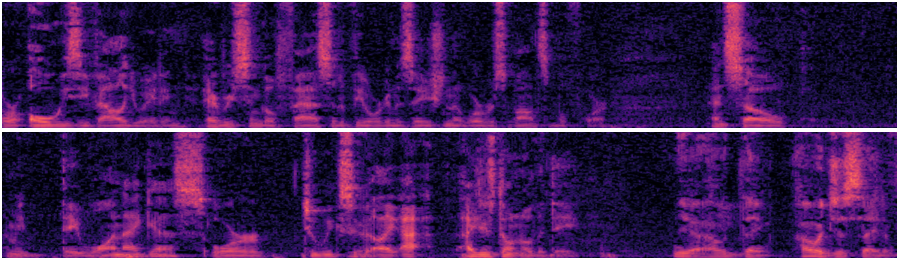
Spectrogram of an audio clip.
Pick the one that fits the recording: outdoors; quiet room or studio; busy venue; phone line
busy venue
